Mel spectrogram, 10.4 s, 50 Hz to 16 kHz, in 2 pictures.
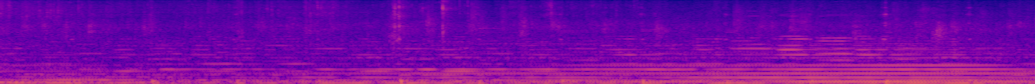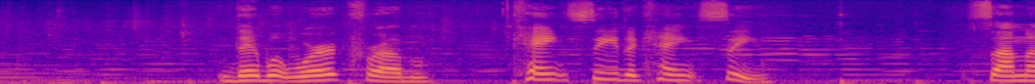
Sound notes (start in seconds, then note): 4.8 lively music; 4.8 rain pattering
